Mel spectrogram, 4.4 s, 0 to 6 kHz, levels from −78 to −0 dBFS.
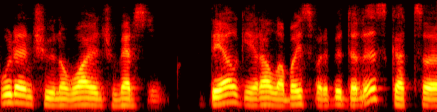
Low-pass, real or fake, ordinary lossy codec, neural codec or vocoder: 5.4 kHz; fake; Opus, 32 kbps; codec, 16 kHz, 0.5 kbps, X-Codec, WavLM features, trained on Multilingual LibriSpeech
